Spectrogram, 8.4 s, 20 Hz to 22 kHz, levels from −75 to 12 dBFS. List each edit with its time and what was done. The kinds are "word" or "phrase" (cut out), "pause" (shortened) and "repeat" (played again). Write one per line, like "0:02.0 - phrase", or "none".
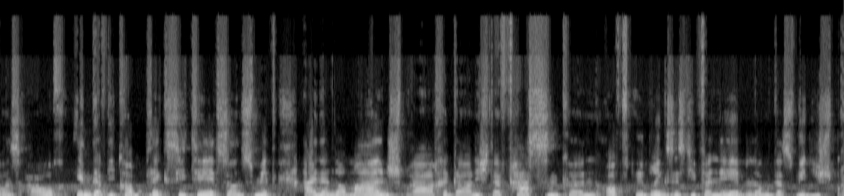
0:01.1 - phrase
